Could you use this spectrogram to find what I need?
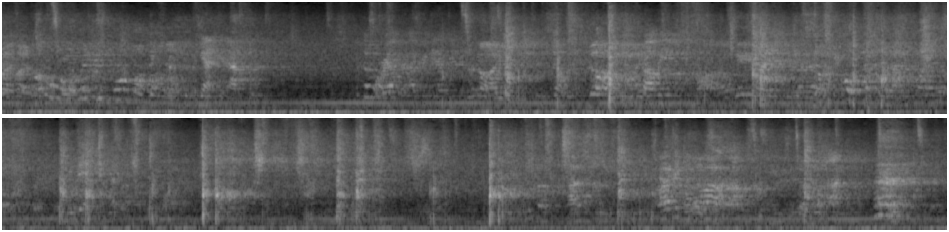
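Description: Balls bounce on a hard court.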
